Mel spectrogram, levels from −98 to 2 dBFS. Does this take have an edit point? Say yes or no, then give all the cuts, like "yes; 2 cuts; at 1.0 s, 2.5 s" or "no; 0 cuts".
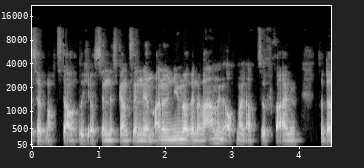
no; 0 cuts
